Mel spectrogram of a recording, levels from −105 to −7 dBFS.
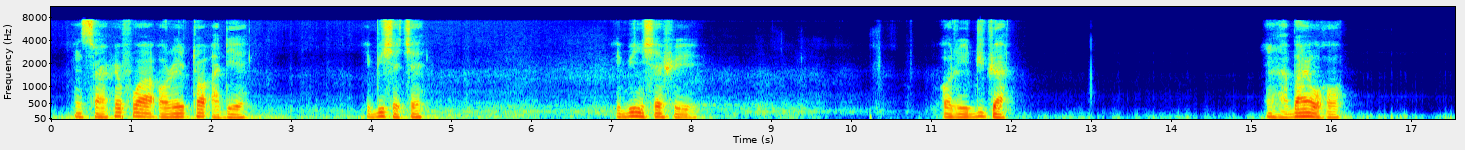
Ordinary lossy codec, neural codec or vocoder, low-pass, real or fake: AAC, 48 kbps; none; 7.2 kHz; real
